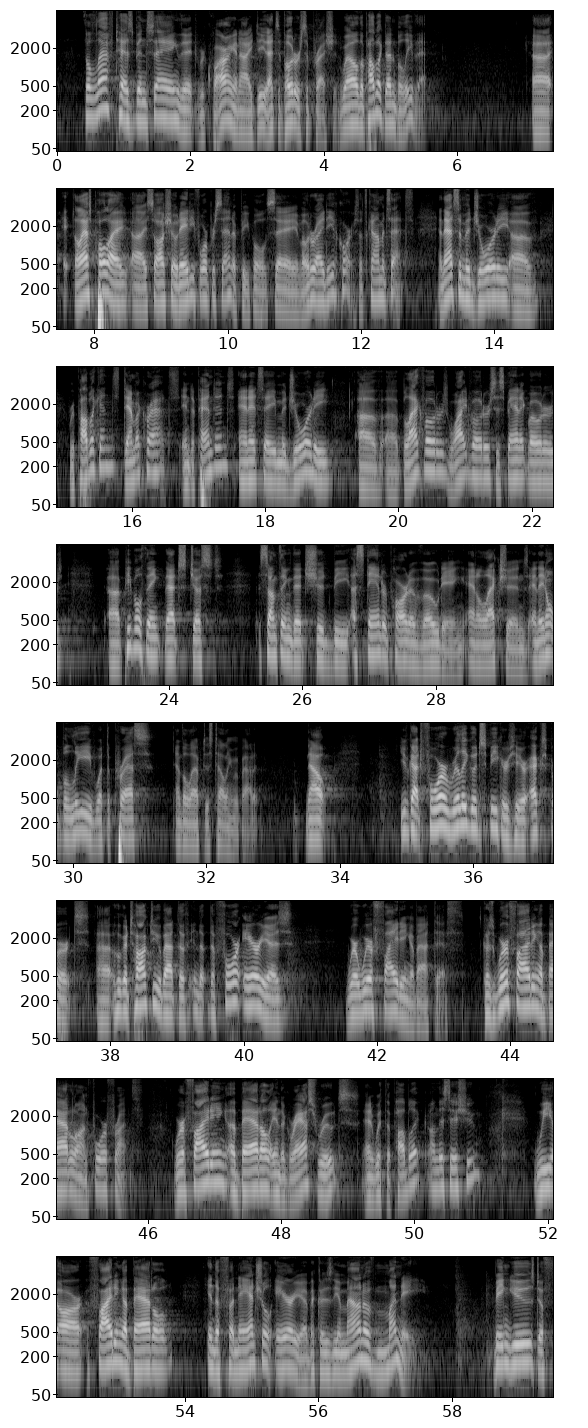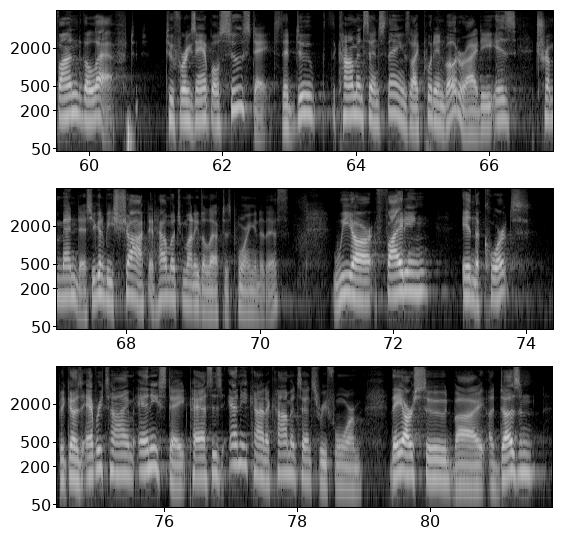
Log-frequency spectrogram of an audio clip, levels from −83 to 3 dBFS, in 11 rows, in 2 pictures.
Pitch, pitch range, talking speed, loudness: 135 Hz, 115-155 Hz, 160 wpm, -25 LUFS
